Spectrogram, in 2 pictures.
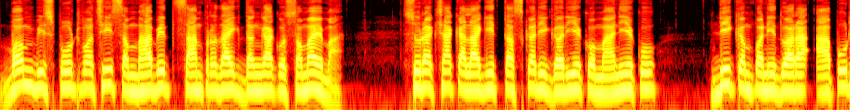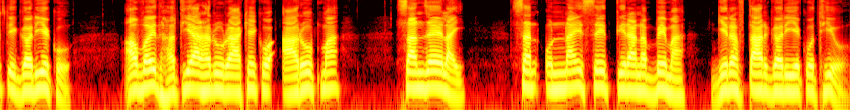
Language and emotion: Nepali, neutral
